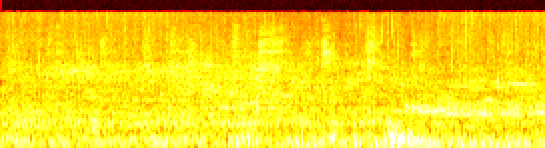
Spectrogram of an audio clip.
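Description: Wind rumbling on the microphone at the beach. About three seconds in there is a loud thump, followed by a wavering, honk-like call that is most likely a gull.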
